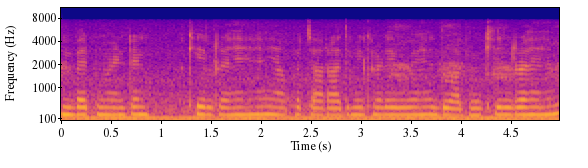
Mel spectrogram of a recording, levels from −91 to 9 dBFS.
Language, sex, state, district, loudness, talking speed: Hindi, female, Chhattisgarh, Sukma, -15 LUFS, 205 wpm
